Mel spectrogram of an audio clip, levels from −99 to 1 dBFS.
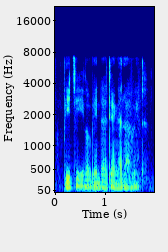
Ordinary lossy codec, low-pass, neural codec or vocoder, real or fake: none; 7.2 kHz; codec, 24 kHz, 0.9 kbps, WavTokenizer, small release; fake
